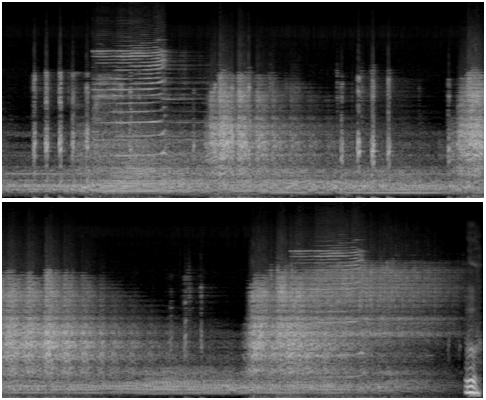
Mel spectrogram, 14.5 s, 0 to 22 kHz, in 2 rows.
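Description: A chainsaw sound effect standing for the 1974 film The Texas Chainsaw Massacre by Tobe Hooper: the engine snarls and buzzes, revving up in several loud, rasping surges with a steady motor drone underneath, no voices present.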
